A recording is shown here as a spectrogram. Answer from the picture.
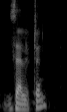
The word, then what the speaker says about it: Xleton: So the platform is called the Xleton mm. – with an X. – What? – Yeah. Ze- oh, skeleton. Xleton.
